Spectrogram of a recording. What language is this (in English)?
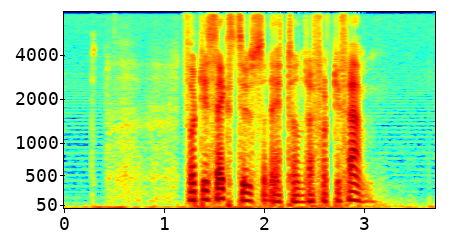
Swedish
